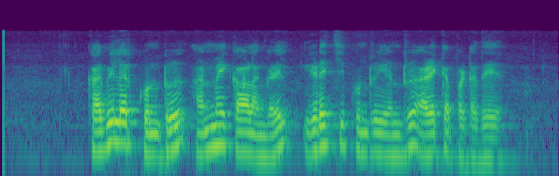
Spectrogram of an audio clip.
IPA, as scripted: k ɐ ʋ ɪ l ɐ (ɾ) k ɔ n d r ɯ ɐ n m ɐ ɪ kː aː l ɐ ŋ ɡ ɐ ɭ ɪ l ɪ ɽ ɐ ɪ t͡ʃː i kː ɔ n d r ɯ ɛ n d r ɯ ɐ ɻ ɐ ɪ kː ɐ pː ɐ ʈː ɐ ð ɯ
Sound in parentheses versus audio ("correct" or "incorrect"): correct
